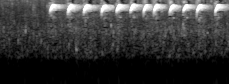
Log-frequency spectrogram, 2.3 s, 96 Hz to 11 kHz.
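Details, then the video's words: Siri-siri, in a master recording for songbirds to learn, begins after half a second of hush with about twelve crisp, high, slightly downslurred chirps, evenly paced roughly six per second. "Masteran MB Super Pedas Level 10 II Burung Siri-Siri Bikin Lawan Melongo"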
